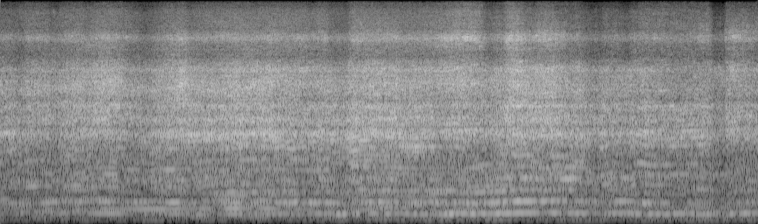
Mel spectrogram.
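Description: Banger racing car's engine running, heard from inside its stripped-out cabin, its pitch shifting a little.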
